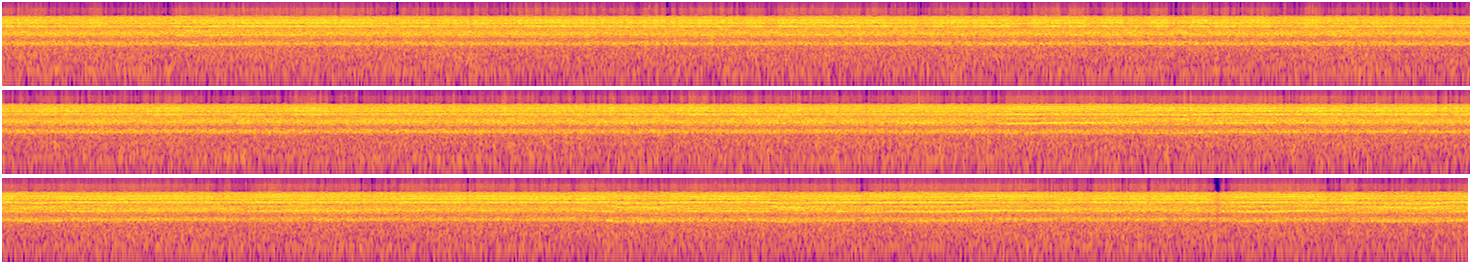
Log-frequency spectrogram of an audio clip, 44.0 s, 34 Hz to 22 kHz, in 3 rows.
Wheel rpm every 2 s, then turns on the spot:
230, 230, 240, 230, 230, 230, 230, 230, 230, 230, 230, 230, 230, 230, 230, 230, 230, 230, 220, 220, 230, 220.
none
